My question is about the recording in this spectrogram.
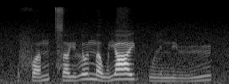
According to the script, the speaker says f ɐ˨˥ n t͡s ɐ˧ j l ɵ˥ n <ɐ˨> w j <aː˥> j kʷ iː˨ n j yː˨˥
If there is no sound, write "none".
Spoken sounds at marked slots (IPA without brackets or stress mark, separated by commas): ɐ˨, aː˥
